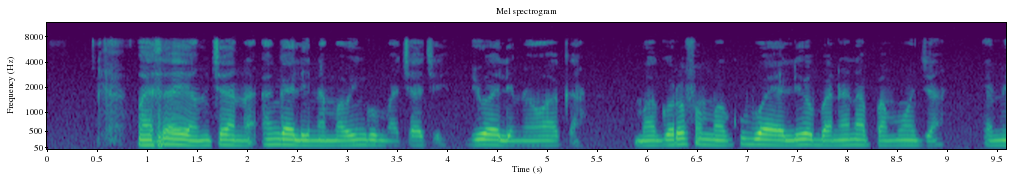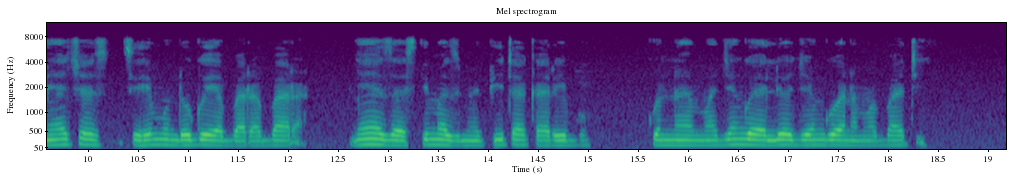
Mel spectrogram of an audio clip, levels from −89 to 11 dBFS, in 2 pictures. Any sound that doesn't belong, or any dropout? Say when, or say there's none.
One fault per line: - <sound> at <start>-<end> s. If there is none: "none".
none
